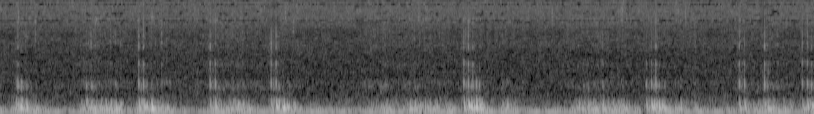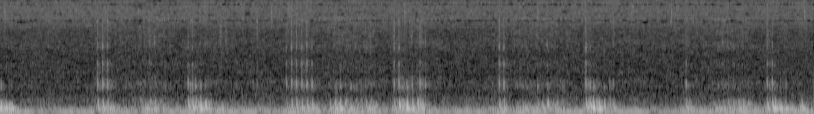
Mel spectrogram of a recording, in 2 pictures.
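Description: Tabby cat purring, a low rumble that swells and fades with each breath, about two pulses a second.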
